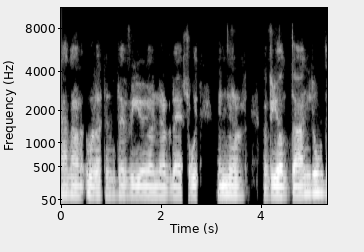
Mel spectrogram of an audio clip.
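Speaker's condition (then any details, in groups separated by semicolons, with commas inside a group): Cerebral palsy; unable to walk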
